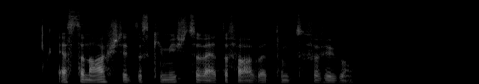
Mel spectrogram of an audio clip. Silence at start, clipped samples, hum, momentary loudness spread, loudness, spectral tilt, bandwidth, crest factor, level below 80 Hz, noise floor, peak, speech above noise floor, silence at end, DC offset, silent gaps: 0.4 s; under 0.1%; none; 13 LU; -47 LUFS; -2 dB/octave; 16 kHz; 24 dB; under -90 dBFS; -86 dBFS; -26 dBFS; 38 dB; 1.25 s; under 0.1%; none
